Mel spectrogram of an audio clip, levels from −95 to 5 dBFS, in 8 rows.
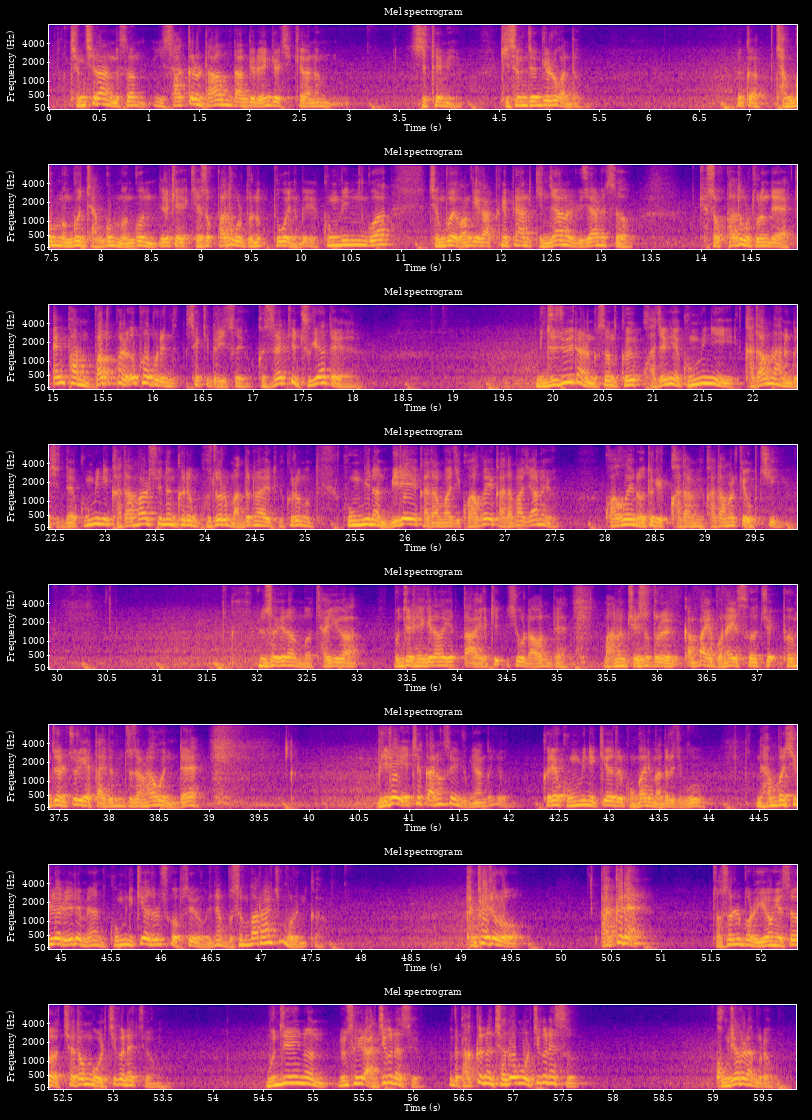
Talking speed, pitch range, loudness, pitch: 375 characters per minute, 115-170 Hz, -13 LUFS, 140 Hz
